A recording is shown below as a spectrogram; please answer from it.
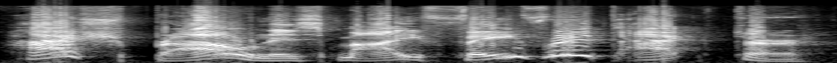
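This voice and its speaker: A man voicing a cheerful, helpful female rabbit from a children's storybook, high-pitched with a folksy manner. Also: wildly swooping pitch, slow pace, gravelly, pushed and bright, husky, exaggerated voice.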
